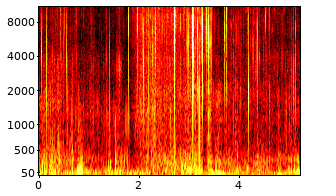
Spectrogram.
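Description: A palm-sized, soft and light yellow porous natural sea sponge is held in one hand and scratched and squeezed with long painted nails. The result is a quiet, steady bright crackling rustle of irregular fine scratches, with a few sharper crisp clicks standing out near the middle.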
